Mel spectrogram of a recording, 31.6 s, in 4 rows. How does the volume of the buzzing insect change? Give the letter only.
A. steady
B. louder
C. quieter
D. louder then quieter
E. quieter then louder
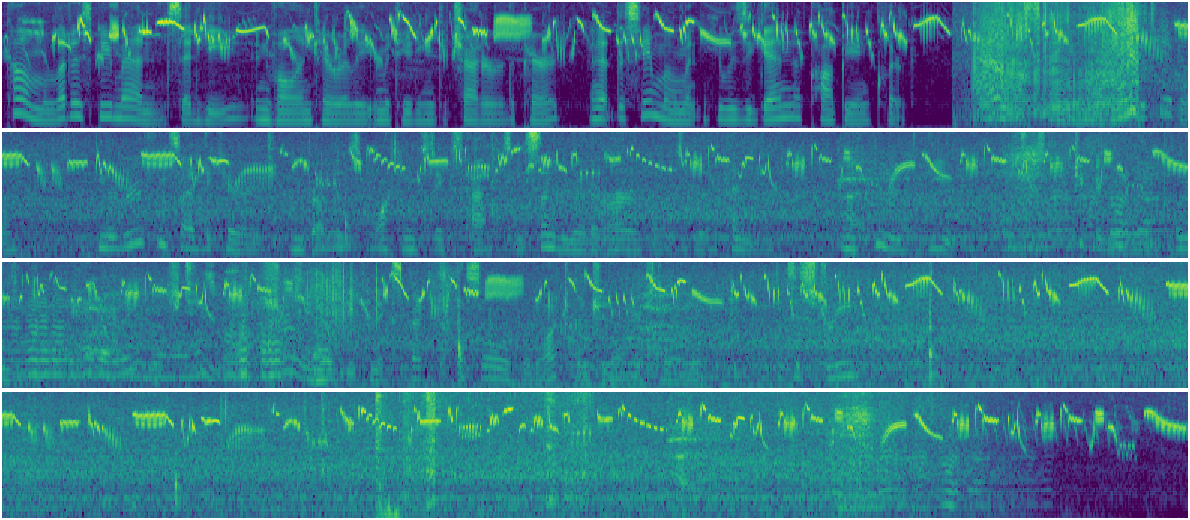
B.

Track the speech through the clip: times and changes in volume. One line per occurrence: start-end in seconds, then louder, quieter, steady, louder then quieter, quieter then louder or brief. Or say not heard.
0.0-21.6 steady.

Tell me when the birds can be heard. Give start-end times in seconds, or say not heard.
0.0-31.5.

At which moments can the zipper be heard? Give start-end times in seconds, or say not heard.
6.3-7.8, 17.3-18.9, 26.2-27.7.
